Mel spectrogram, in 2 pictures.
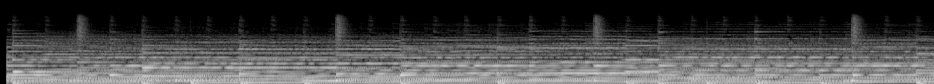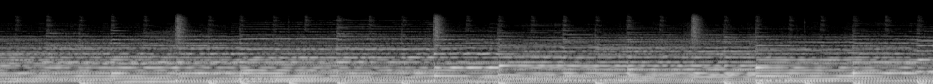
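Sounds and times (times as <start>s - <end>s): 
soulful melody played on string instruments: 0.0s - 18.6s.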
